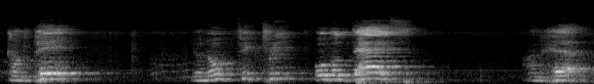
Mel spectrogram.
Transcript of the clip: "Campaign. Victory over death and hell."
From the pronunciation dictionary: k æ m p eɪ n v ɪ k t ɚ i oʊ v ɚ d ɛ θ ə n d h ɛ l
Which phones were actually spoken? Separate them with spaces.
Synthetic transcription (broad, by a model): k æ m p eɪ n f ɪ k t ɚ i oʊ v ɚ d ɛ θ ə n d h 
